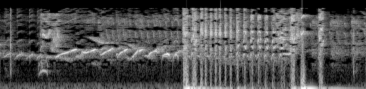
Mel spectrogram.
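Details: A black-legged white-rumped shama sings a rising series of quick trilled whistles. The song then bursts into a dense, buzzy, rapidly repeated rattle of harsh notes.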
